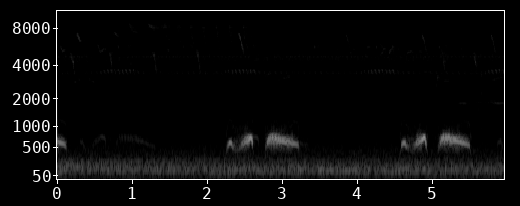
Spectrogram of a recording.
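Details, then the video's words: Asian spotted dove in jergot, tapau and bungkus song, sounding two paired low coos, a brief upswept note then a drawn-out hollow one, about two seconds apart, with a continuous thin high whine and dull background rumble. "Jergot,Tapau, Bungkus Burung Tekukur/Terkukur"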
